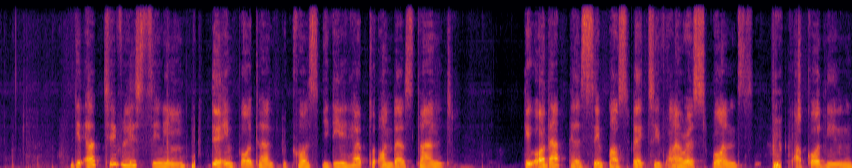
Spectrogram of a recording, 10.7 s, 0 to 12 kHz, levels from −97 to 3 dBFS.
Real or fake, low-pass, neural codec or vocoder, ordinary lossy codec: fake; none; codec, 24 kHz, 1.5 kbps, HILCodec; none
